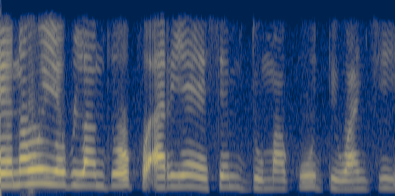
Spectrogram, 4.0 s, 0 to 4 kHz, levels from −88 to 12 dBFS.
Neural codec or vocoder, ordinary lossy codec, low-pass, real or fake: none; none; 3.6 kHz; real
